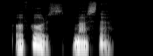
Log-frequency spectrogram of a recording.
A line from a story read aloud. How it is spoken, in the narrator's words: Dario breathed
